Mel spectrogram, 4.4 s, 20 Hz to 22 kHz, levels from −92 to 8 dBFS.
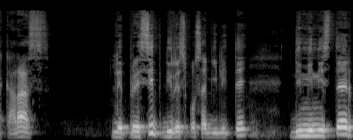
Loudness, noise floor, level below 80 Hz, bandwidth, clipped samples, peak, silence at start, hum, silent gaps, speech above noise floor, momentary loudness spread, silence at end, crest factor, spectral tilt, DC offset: -24 LUFS; -78 dBFS; -74 dBFS; 16 kHz; under 0.1%; -6 dBFS; 0.1 s; none; none; 55 dB; 12 LU; 0 s; 16 dB; -5.5 dB/octave; under 0.1%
